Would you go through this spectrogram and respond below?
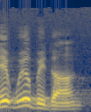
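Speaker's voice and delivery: low-pitched, settled statement; low, matter-of-fact promise; low assurance. Real, not acted. First take, quiet assurance.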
